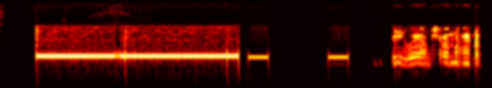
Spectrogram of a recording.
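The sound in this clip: Telephone line tone as a radio caller is put through: a steady pure tone holds for about two seconds, then two short beeps at the same pitch follow, and a voice then starts speaking.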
